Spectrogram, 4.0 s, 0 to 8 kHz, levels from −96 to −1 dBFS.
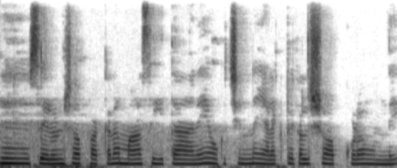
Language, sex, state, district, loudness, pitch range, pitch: Telugu, female, Andhra Pradesh, Visakhapatnam, -15 LUFS, 220-235 Hz, 225 Hz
